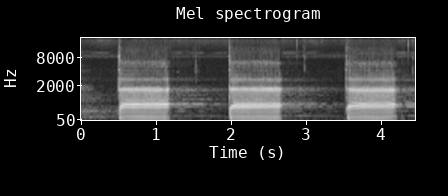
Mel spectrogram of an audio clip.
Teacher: জিহ্বার আগা সামনের উপরের দুই দাঁতের গোড়ার সঙ্গে লাগিয়ে ত দাল তা উচ্চারিত হয়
